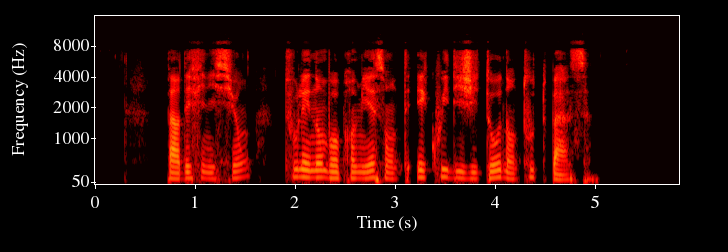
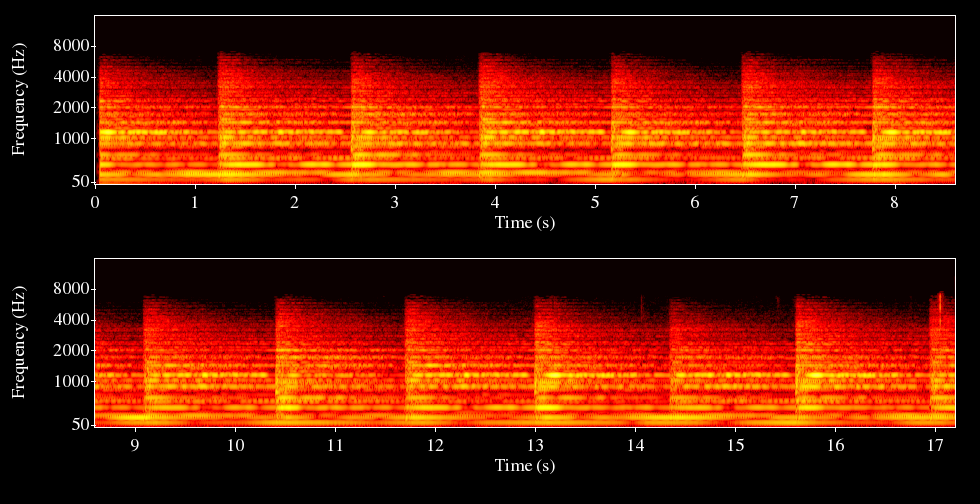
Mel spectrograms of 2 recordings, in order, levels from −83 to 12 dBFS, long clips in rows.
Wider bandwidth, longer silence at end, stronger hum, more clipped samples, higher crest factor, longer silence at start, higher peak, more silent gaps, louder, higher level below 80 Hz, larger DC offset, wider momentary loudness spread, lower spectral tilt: first, 10 kHz vs 7.4 kHz; first, 0.85 s vs 0 s; neither; neither; first, 24 dB vs 16 dB; first, 0.75 s vs 0.05 s; second, -10 dBFS vs 0 dBFS; neither; second, -31 LUFS vs -16 LUFS; second, -60 dBFS vs -54 dBFS; neither; about the same, 8 LU vs 8 LU; second, -3 dB/octave vs -6.5 dB/octave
